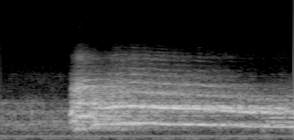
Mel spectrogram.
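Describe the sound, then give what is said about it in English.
A werewolf howl sound effect cuts in abruptly and holds as a loud, sustained, mid-pitched wail with rich harmonics and a fairly steady pitch, with no one talking. “Do you like our sound effects? It's a werewolf howling.”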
